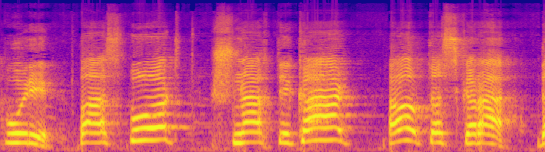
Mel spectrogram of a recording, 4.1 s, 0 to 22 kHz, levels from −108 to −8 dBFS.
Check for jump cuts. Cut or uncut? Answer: uncut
